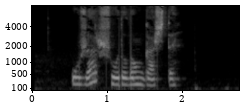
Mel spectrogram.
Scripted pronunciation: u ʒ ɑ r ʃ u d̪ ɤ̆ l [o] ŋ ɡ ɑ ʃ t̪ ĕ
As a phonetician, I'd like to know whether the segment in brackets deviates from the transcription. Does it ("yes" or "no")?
no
